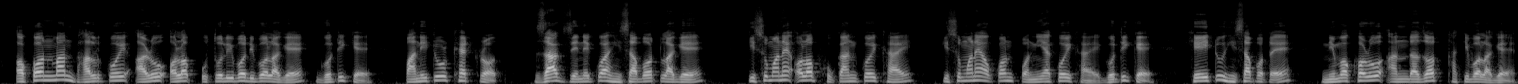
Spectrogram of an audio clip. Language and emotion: Assamese, neutral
